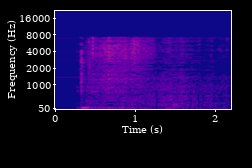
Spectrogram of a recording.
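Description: Car parts in a chain-reaction rig set moving: a sudden rumbling, hissing run that starts a moment in, is strongest for about a second, then fades.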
